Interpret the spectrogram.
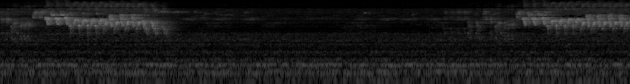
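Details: Bird song: two bursts of fast, high, buzzy trilling a few seconds apart, each about a second and a half long, over a steady low hum.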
